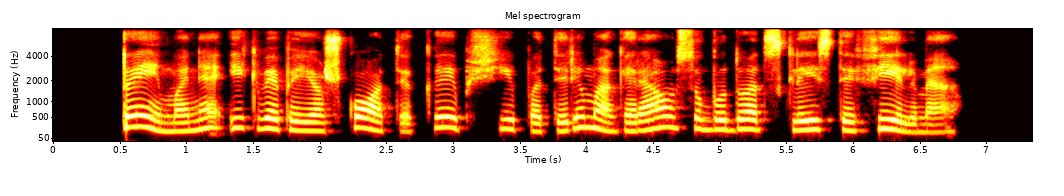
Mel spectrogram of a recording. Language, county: Lithuanian, Telšiai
